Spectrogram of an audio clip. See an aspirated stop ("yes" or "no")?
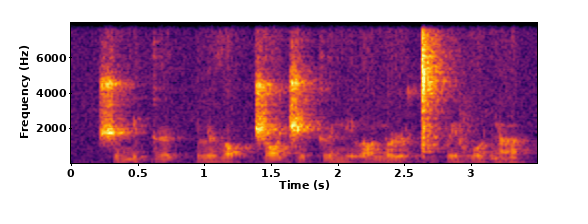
no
